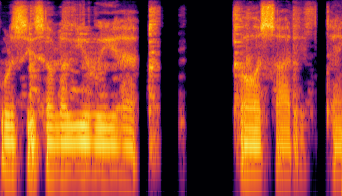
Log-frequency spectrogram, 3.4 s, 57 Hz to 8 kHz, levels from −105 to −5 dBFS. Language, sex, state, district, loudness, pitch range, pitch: Hindi, male, Bihar, Vaishali, -15 LUFS, 105-110 Hz, 105 Hz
